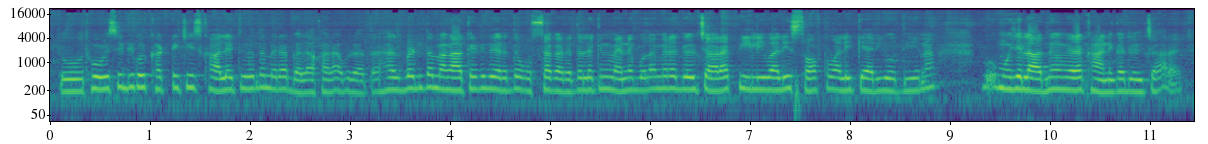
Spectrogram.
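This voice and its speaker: A woman in her thirties from Pakistan, narrating her housework in a chatty, repetitive way with many fillers; her throat is hoarse. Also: mid-range voice, darkish tone, slight background noise. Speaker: vlogger, homemaker. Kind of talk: casual voice-over narration.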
